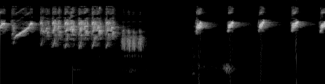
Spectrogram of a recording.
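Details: A short, harsh, buzzy trill that sinks in pitch at its close, then five evenly spaced, thin, high chirps. Clean calls of a female olive-backed sunbird, used to stimulate males.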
